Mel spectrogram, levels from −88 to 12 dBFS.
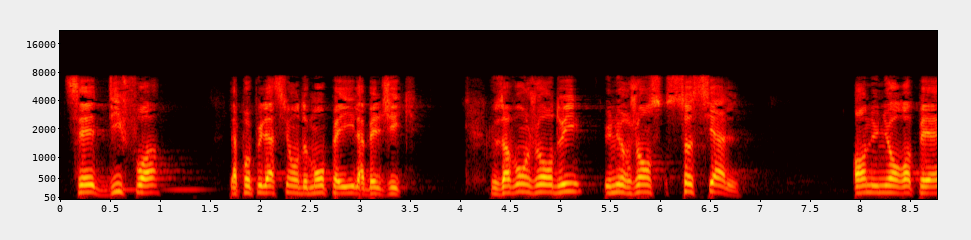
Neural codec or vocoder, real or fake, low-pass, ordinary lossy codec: none; real; 7.2 kHz; none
